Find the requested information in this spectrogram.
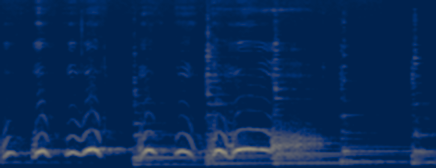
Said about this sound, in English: Barred owls are territorial and often quite vocal most any time of the year. You'll hear them doing their call, "Who cooks for you? Who cooks for you all?"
